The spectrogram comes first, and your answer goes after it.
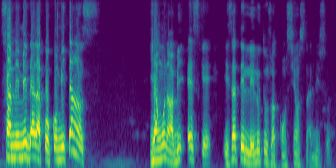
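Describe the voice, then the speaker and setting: A young Congolese man with a Congolese French accent giving an earnest address to viewers, moving between calm reflection and emphatic appeals. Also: a little high, unhurried, dry recording, studio quality. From Democratic Republic of the Congo. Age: young adult. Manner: earnest, rising to emphatic, mixes French and Lingala. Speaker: political commentator.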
